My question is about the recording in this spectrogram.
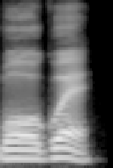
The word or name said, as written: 魔鬼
